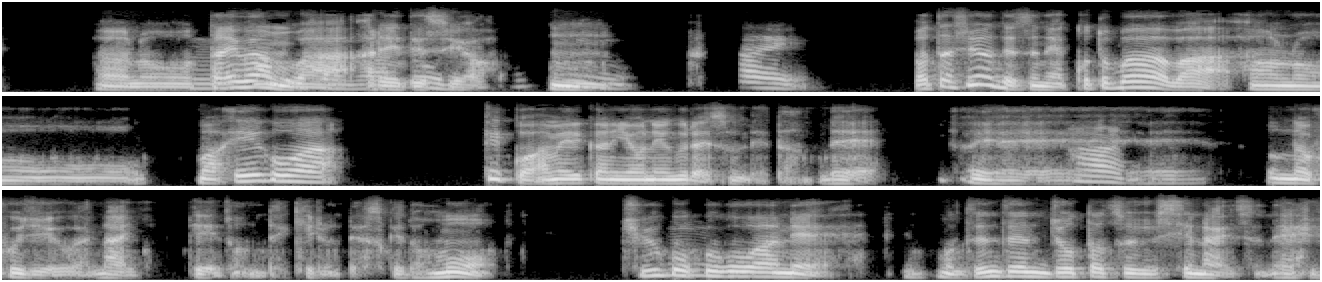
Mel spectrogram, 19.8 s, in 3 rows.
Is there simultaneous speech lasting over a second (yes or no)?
yes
